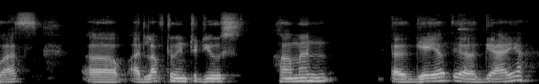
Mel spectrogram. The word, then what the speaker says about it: Hermann Gier: I'd love to introduce Hermann Gier. How would I pronounce that? Hermann Gier. Hermann Gier.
